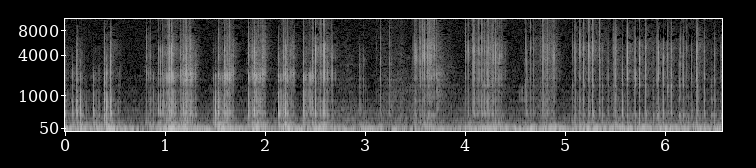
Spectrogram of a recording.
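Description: Long acrylic nail tips on curled fingers scratch and tap rapidly across the surface of an unwrapped Roshen milk chocolate bar, a solid slab resting on fur. The result is a dense run of short, dry, crisp scratches and clicks with bright, hissy bursts, over a steady low rumble.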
